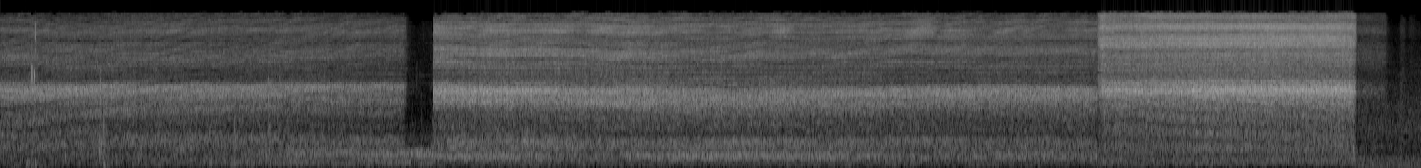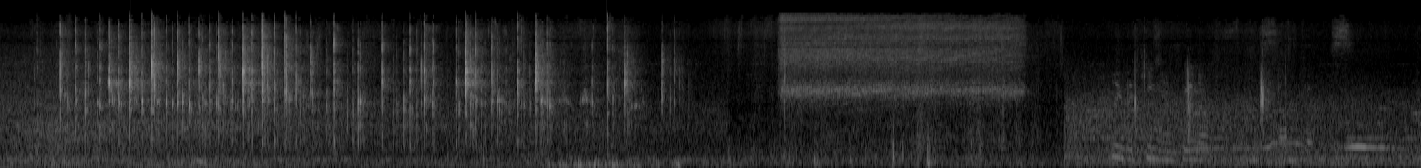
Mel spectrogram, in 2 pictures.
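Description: Aerosol can of inverted marking paint spraying onto grass in one long hiss, with a short break about four seconds in and louder from about eleven seconds, cutting off at about thirteen and a half seconds. A run of small clicks and rustles follows, then a fainter second spray near the end.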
